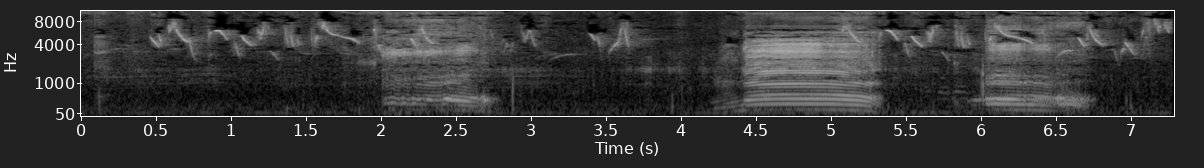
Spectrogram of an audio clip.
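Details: Tame cows in a herd heading to a field beside the forest give three short moos, the middle one longest and loudest, over a background of bright, repeated bird chirps.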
